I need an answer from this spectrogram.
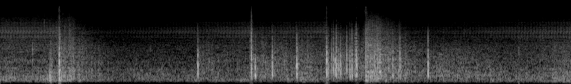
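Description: Aerial firework shells bursting: one sharp bang about half a second in, then a quick run of bangs and cracks from about two to four seconds in.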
